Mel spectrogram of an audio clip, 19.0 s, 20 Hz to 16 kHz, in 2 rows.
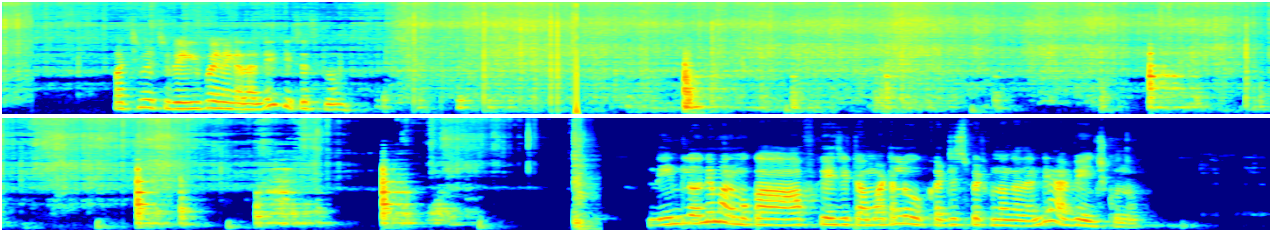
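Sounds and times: chillies sizzling in hot oil: 0.0s - 13.7s
wooden spatula scraping pan: 2.8s - 13.3s.

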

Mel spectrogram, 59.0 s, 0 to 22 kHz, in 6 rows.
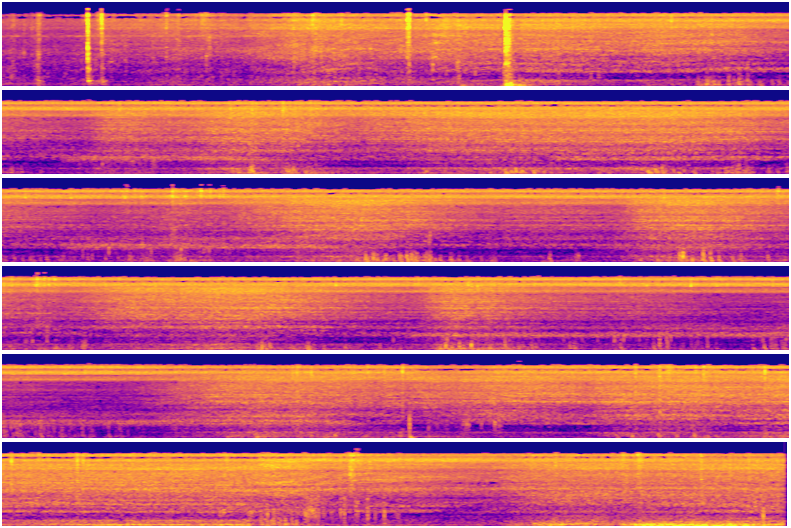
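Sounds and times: car engine: 0.0s - 59.0s
road noise: 0.0s - 59.0s
sharp thump: 6.3s - 6.7s.

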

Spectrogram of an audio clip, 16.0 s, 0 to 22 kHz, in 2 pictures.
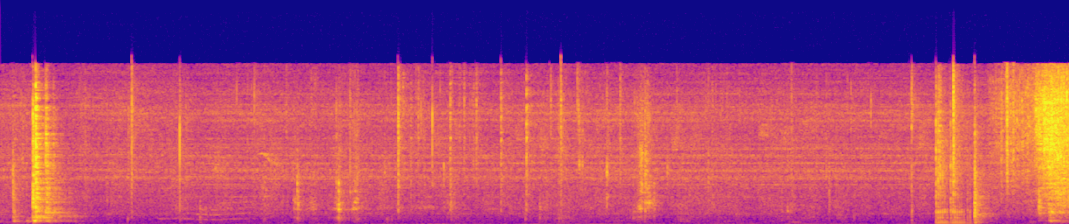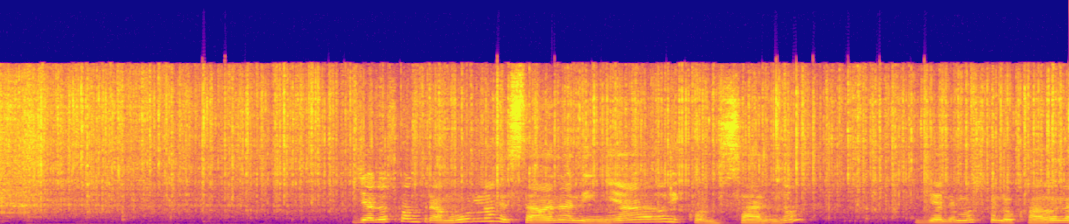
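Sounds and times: chicken frying in oil: 7.0s - 16.0s.

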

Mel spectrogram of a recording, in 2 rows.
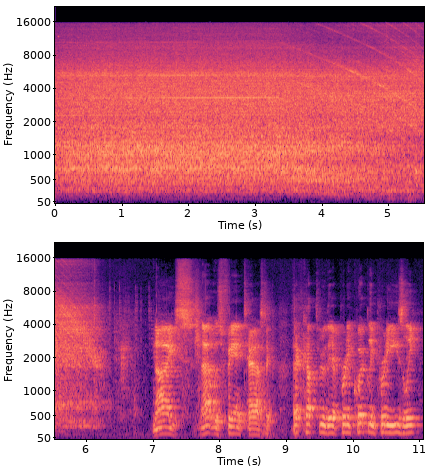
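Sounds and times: magnetic drill cutting steel: 0.0s - 6.3s.

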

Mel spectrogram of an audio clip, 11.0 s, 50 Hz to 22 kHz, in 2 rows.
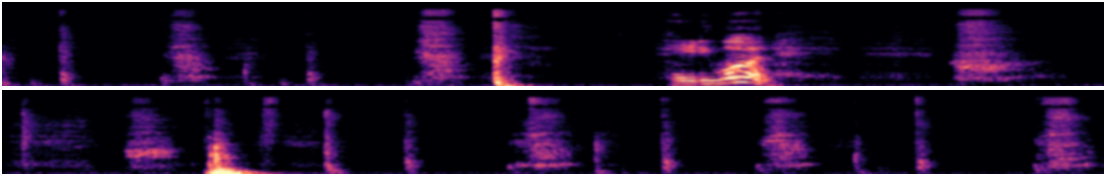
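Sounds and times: man breathing hard: 0.6s - 2.9s, 3.8s - 11.0s
heavy thud on gym floor: 6.5s - 6.9s.

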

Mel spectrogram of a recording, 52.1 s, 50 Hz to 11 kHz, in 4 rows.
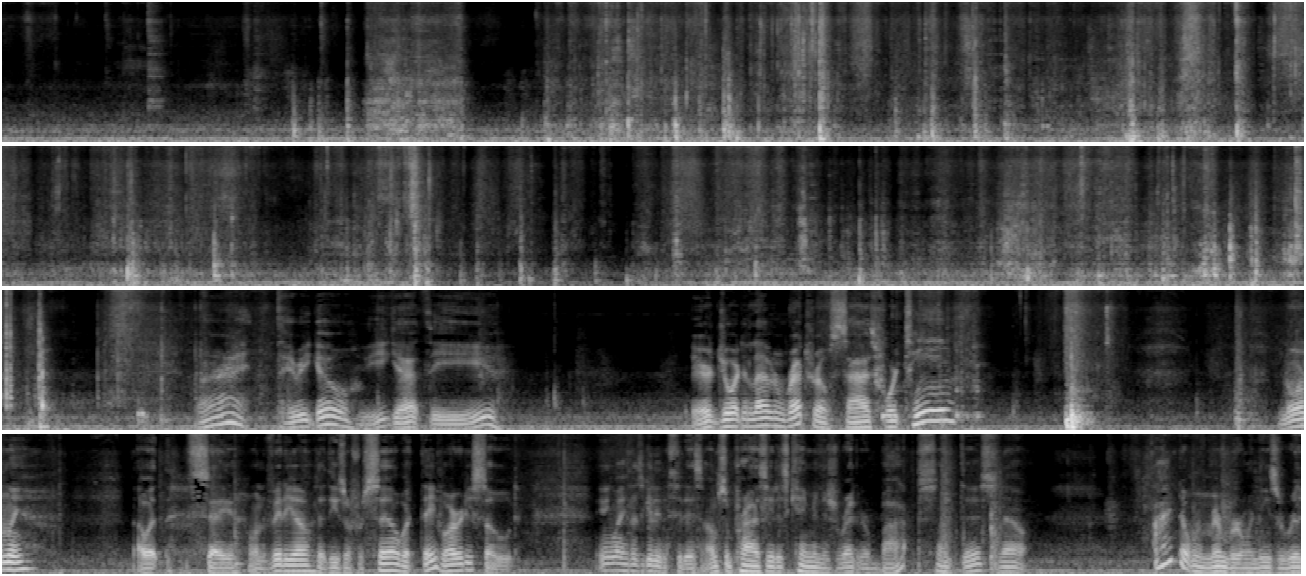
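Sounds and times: cardboard rustling and scraping: 2.5s - 28.1s, 34.4s - 37.2s
packing tape ripping off cardboard: 5.9s - 8.4s.

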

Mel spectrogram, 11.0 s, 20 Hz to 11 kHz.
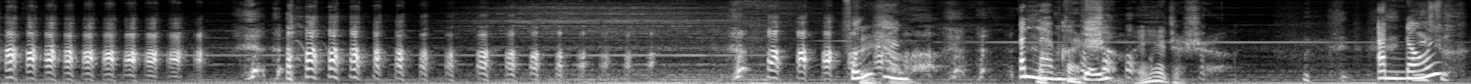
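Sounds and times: man laughing: 0.0s - 8.6s.

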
